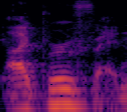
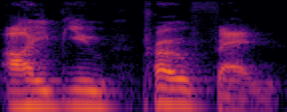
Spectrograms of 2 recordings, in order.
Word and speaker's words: ibuprofen: comes to mispronunciation annoyances there's nothing worse than people who say and say I proven or I bureau friend instead of ibuprofen I'm and ibuprofen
